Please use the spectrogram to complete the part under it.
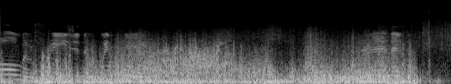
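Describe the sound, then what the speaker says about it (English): Strong wind on a cold, freezing, rainy morning during a bikepacking camp, a loud continuous roar buffeting the microphone that drops away sharply at the end. "It's cold and freezing and windy"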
